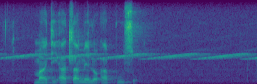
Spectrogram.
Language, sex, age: Tswana, male, 31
